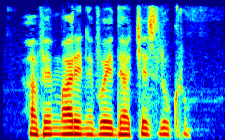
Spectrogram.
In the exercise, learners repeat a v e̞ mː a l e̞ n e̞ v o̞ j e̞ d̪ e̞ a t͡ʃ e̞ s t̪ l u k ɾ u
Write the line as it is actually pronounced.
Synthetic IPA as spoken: a v e̞ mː a ɾ e̞ n e̞ v o̞ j e̞ d̪ e̞ a t͡ʃ e̞ s t̪ l u k ɾ u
